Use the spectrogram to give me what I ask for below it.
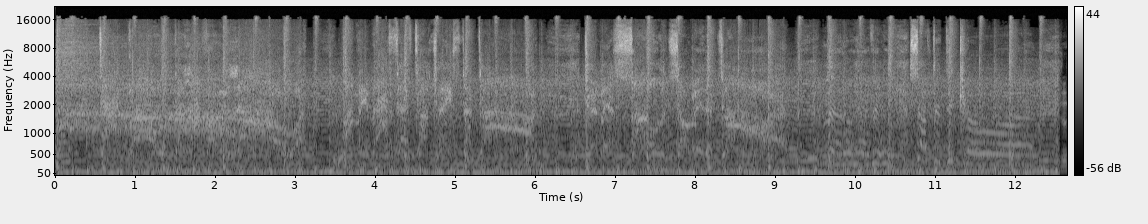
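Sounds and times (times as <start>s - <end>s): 
pounding rock drums: 0.0s - 12.4s
heavy distorted rock guitars: 0.0s - 12.6s
raw screamed male rock vocal: 0.0s - 12.6s.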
